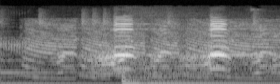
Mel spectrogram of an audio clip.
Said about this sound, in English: Uh-oh, you know what that sound means. It is now goose o'clock, so fellas, you can feel free to honk off in the corner for the next hour.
